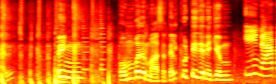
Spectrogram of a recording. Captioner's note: ping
